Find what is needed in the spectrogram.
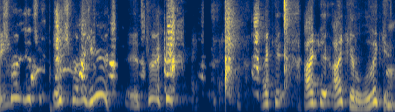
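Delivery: high-pitched, half laughing; high protest. Real, not acted. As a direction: squeak out a defence. Protesting mic distance, laughing.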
